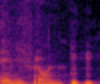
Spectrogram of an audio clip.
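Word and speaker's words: Hemifrån: dire en français hermifan comment ce serait on le prononce en suo dirait emyon voilà donc c'est mieux et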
